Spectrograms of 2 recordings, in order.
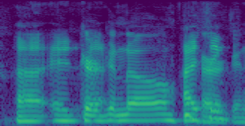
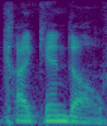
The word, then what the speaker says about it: Kuykendall: Kirkendall. I think Siri still calls it Kuykendall Road, but that's going to happen.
